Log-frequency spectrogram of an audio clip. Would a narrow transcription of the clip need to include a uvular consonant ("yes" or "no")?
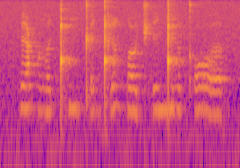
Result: yes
